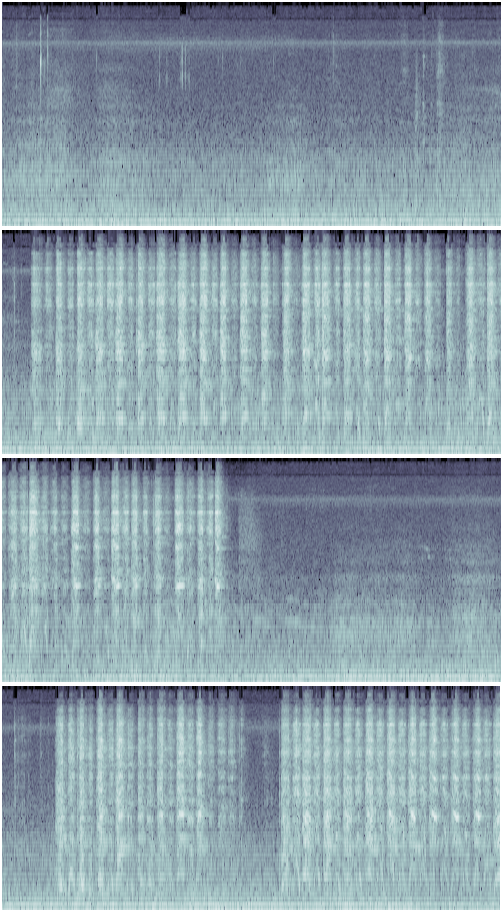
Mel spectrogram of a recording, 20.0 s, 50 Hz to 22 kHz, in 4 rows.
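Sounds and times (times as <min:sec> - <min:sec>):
hand file rasping on metal: 0:05.3 - 0:12.4, 0:15.5 - 0:19.9.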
